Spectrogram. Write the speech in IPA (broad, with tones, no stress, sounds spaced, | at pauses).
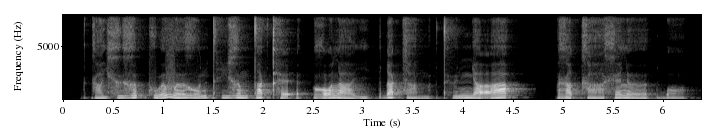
k a̤˨˩ j x ɨ˧ ɣ ə˦˥ p̚ x ṵ˧˥ ə̯ v əː˨˦ ɣ o˨˦ n t̪ʰ i˨˦ ɣ ə˧ m t̪ a˦˥ k̚ t̪ʰ ɛ̰˧˨ ʔ | ɣ ɔ̰˧˥ l a˧˩˨ j | ɗ a˦˥ k̚ s a̤˨˩ m | t̪ʰ ɨ˨˦ n ɲ a̰ː˧˥ | ɣ a˨˩ t̚ x a̤ː˨˩ x ɛ˨˦ l əː˧˩˨ | ɓ ɔ̤˨˩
